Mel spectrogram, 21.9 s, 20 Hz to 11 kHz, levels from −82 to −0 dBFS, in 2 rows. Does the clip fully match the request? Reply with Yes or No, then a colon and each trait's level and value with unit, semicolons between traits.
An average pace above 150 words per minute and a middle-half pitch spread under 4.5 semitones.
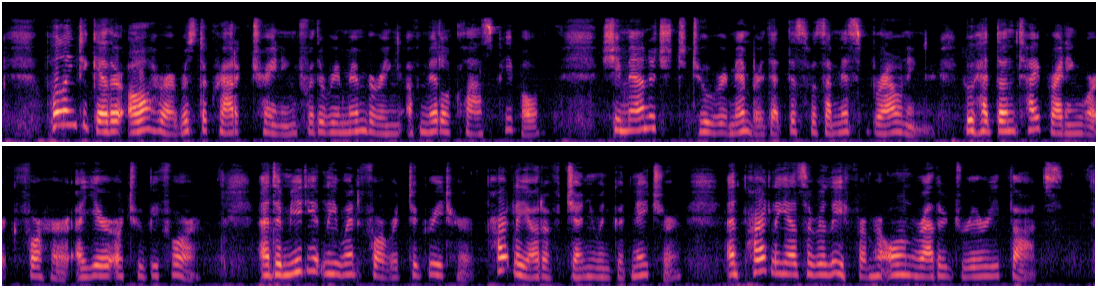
Yes: average, 165 wpm; average, 3.3 semitones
